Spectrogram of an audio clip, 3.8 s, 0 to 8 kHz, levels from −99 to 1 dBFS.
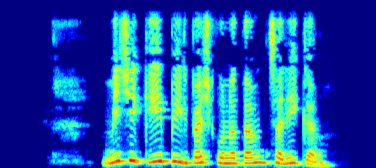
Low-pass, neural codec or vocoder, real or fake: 7.2 kHz; none; real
